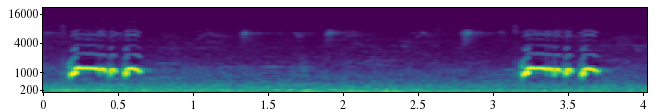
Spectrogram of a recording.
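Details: Zebra dove (perkutut) singing vigorously at 5 pm in the afternoon; two mellow cooing phrases about three seconds apart, each a quick stuttered coo run into drawn-out notes, over a low steady hum.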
